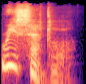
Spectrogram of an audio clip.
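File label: "resettle", British English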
